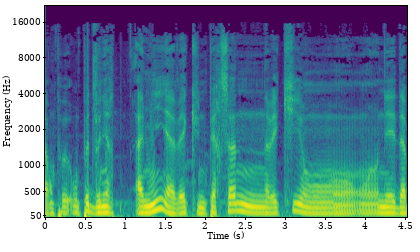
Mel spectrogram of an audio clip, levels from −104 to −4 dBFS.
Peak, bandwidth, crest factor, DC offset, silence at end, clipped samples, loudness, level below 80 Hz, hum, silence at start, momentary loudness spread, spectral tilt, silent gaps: 0 dBFS; 12.5 kHz; 12 dB; under 0.1%; 0 s; under 0.1%; -13 LUFS; -26 dBFS; none; 0 s; 6 LU; -8.5 dB/octave; none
